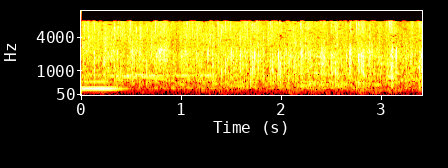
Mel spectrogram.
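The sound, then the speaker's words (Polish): Warm applause from a gathering welcoming guests from Ukraine: continuous, dense clapping that holds a fairly even level throughout, with slight swells toward the end. “Gorącymi oklaskami przywitajmy naszych przyjaciół z Ukrainy.”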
